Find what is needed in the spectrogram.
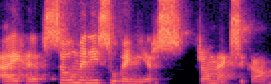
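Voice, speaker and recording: At a moderate pace, a woman with a fairly high pitch and a bright, sharp tone speaks with fairly even intonation. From Poland. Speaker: life coach. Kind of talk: interview.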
